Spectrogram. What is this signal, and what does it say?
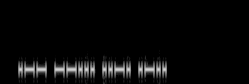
Morse code, heard as a keyed tone, about 40 wpm, 700 Hz. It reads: W7FL
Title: USA Call Signs - 4 Characters - Repeated 2x - 40wpm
